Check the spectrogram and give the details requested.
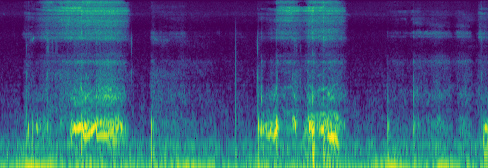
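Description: Loud rattling snores on each breath in, about two in ten seconds, with a low steady hum behind.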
